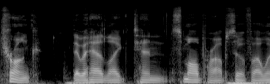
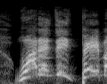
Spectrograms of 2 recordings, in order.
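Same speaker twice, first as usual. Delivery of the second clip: very high, shrill, very loud comic character voice; 9 dB louder than usual. Showing another speaker an impression: Gilbert Gottfried voice. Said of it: "I can do a Gilbert Gottfried".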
